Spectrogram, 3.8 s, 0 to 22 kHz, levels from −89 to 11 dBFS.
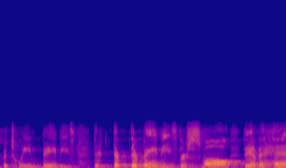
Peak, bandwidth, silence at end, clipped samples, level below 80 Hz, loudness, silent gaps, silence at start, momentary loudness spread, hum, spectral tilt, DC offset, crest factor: -16 dBFS; 6.2 kHz; 0 s; under 0.1%; -74 dBFS; -31 LUFS; none; 0.05 s; 16 LU; none; -3.5 dB/octave; under 0.1%; 16 dB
